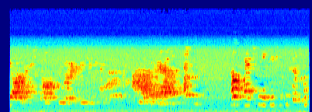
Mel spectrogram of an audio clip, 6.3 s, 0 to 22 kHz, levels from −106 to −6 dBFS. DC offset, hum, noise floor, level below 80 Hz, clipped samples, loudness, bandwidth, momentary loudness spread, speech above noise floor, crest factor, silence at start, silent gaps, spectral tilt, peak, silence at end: under 0.1%; none; -40 dBFS; -60 dBFS; under 0.1%; -20 LUFS; 5.8 kHz; 18 LU; 17 dB; 22 dB; 0.2 s; none; -3.5 dB/octave; 0 dBFS; 0.05 s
